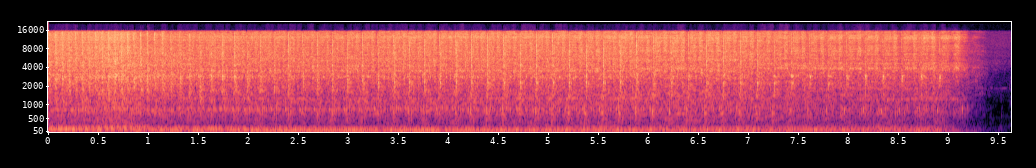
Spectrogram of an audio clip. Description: footage of engine running with bad noises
